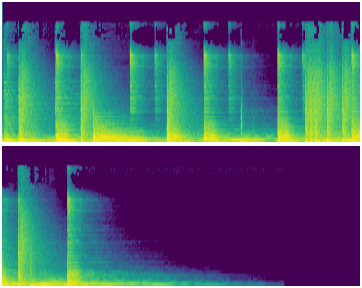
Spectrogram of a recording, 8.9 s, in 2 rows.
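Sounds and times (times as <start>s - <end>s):
reggae music: 0.0s - 6.3s.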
